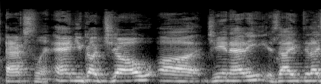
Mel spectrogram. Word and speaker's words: Giannetti: And you got Joe Giannetti. Did I say his? How do you say his last name? He's Joe. Giannetti.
